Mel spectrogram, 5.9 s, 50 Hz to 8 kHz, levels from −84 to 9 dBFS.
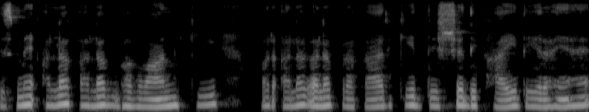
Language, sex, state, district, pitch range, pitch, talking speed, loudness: Hindi, female, Bihar, Purnia, 160-180 Hz, 170 Hz, 130 wpm, -36 LUFS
